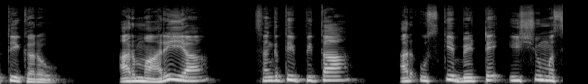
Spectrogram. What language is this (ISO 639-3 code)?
bgc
